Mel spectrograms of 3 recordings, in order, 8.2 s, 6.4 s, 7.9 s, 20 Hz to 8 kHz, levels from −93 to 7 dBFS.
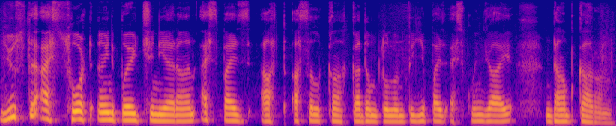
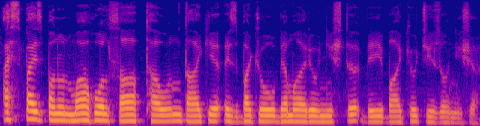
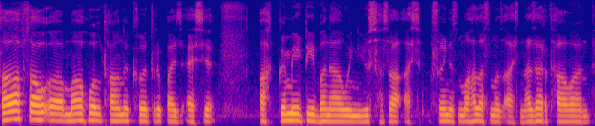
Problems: none marked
